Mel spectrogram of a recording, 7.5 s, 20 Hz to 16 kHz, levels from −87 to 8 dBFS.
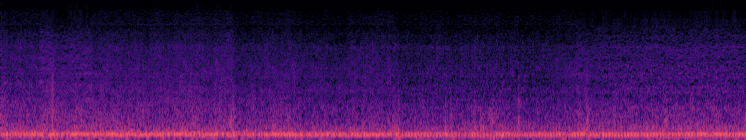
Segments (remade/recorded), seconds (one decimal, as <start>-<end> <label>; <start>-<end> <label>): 0.0-0.4 recorded; 0.4-3.9 remade; 3.9-5.5 recorded; 5.5-6.0 remade; 6.0-7.5 recorded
